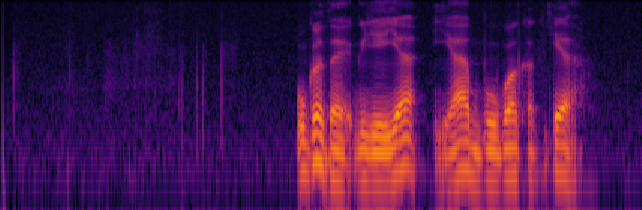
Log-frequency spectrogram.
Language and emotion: Russian, neutral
